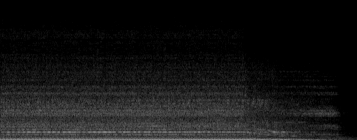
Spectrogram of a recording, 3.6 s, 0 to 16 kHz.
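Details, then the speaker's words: Honda S2000 with a freshly rebuilt F20C2, first start on the third crank: uneven, lumpy firing, not running on all four cylinders (a misfire), then it shuts off. "Third crank, it goes on. That was pretty quick. Yeah, but it's not on four cylinders. Yeah, I can hear it's misfiring a bit, yeah."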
